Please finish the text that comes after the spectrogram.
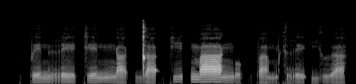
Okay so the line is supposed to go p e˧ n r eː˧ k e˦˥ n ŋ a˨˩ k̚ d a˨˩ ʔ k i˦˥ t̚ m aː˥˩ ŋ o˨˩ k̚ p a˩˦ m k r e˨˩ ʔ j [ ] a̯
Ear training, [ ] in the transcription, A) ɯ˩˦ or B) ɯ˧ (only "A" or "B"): B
